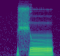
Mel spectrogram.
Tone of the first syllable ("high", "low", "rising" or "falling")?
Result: low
